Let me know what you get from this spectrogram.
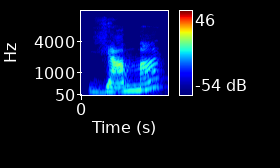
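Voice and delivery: llama with an English Y; Y sound. Shown as a demonstration. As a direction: say llama as "yah-ma". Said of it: "just like a Y".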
